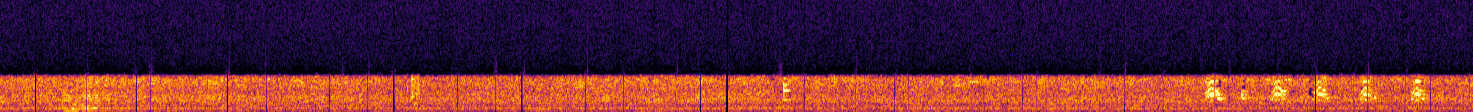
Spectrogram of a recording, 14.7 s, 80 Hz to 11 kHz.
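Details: Honey bee reproductive swarm moving into a bait hive, or swarm trap, at Painted Peacock Manor on 04/07/21, with scout activity; a steady low droning hum of many bees runs throughout, with a few faint clicks and taps near the end.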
